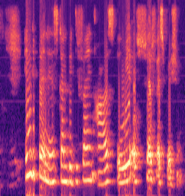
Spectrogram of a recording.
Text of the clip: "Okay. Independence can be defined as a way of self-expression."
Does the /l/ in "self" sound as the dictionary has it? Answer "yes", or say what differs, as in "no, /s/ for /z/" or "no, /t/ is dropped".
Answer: yes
